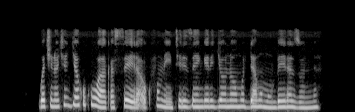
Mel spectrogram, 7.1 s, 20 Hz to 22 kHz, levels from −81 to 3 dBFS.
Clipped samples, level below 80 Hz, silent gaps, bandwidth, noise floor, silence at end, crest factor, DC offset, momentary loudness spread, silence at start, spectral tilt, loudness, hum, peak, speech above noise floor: under 0.1%; -60 dBFS; none; 7.8 kHz; -83 dBFS; 0.75 s; 16 dB; under 0.1%; 5 LU; 0.8 s; -6 dB/octave; -20 LUFS; none; -4 dBFS; 64 dB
